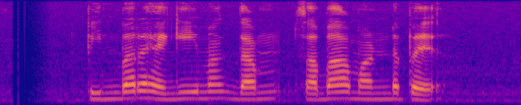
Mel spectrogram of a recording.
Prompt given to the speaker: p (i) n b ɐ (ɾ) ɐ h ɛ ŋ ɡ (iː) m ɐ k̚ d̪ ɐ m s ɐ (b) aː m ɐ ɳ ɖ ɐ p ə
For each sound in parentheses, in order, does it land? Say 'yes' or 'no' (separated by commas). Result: yes, yes, yes, yes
